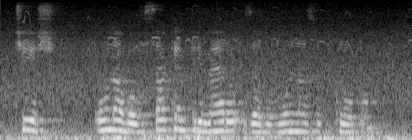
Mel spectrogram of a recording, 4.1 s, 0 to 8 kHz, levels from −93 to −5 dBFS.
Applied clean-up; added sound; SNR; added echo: none; Bird vocalization, bird call, bird song; 4 dB; reverberation time 0.3 s.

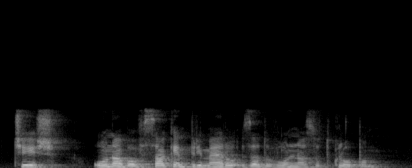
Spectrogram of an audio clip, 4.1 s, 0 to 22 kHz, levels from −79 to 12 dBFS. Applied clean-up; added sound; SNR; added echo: none; none; none; none.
